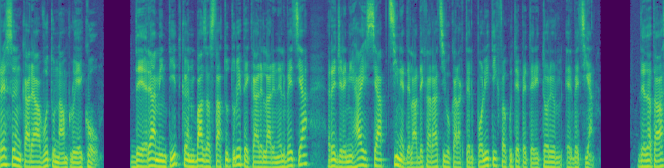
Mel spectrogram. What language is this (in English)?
Romanian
